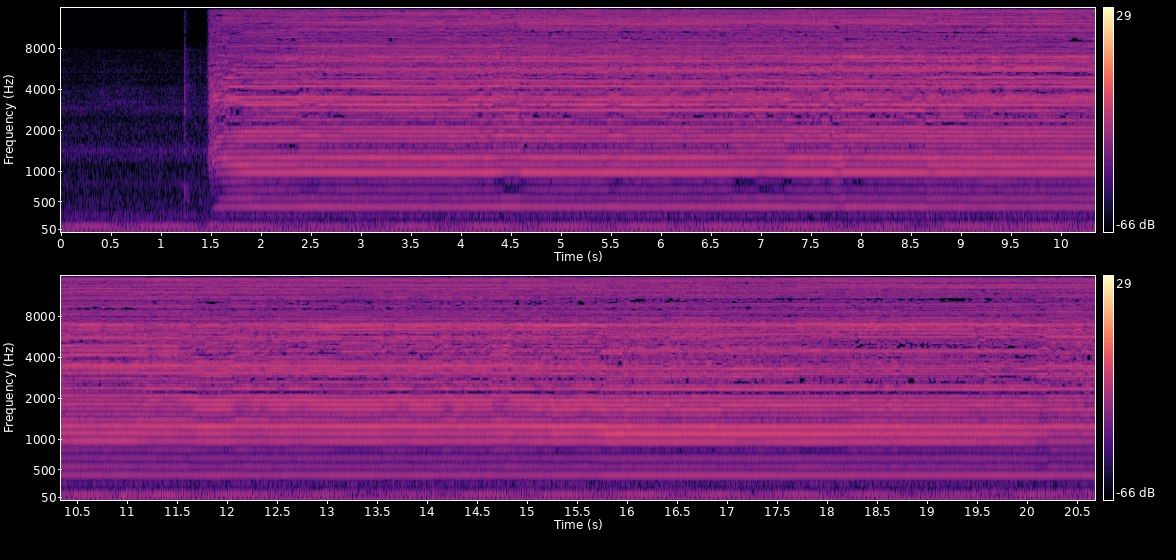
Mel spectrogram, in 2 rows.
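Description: Kemei 1123 electric foil shaver switched on about a second and a half in, running with a steady, unchanging buzz, and switched off right at the end. A phone RPM-gauge app held beside it reads about 8,300 to 8,500 rpm from the running shaver.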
